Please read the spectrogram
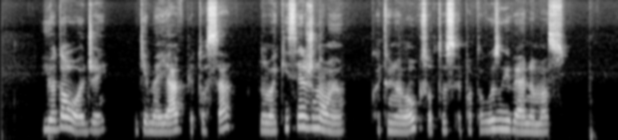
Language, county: Lithuanian, Marijampolė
